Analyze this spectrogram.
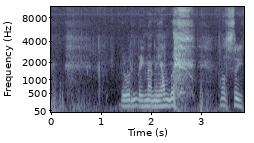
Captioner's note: chuckles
